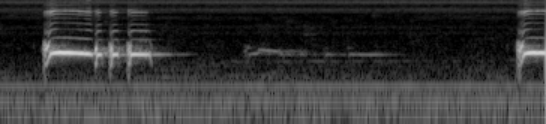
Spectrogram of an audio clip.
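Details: Zebra dove of local stock singing a lure song to prompt other doves: one soft, ringing phrase of a held note and three rapid clipped notes, then a pause before the next phrase starts, with a low background hum.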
